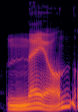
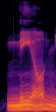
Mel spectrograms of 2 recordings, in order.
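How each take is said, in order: First: It is said with Korean-style pronunciation. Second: It is said with English-style pronunciation.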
